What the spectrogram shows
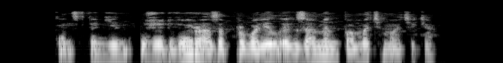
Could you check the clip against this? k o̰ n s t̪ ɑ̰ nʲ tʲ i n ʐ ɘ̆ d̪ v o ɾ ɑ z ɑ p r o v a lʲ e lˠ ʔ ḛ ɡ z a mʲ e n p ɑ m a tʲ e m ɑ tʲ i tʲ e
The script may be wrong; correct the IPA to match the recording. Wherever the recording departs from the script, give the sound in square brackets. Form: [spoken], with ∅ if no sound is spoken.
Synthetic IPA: k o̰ n s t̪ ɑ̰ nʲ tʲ i n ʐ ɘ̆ d̪ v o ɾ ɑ z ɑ p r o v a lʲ [i] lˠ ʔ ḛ ɡ z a mʲ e n p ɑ m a tʲ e m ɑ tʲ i [kʲ] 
